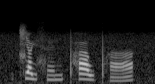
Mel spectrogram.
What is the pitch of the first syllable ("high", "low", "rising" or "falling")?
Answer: falling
